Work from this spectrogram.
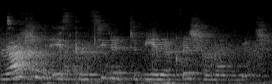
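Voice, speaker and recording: A young woman student with a Ukrainian accent, answering in a classroom role-play and often pausing to search for words. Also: on the high side, expressive, noisy background. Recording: echoey classroom.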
